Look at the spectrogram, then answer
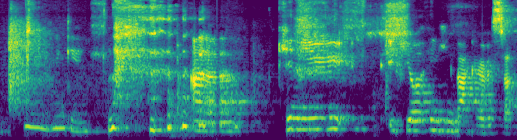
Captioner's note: both laugh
